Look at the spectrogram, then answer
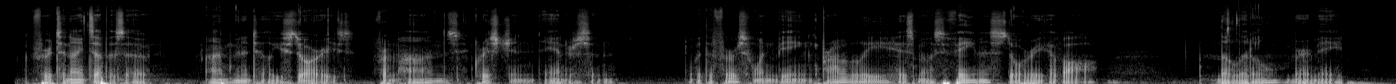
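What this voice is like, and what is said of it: Deliberately boring, monotone voice. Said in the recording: “in a really boring voice”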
